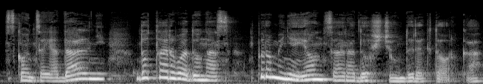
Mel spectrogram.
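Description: A woman reading a first-person story aloud in a dramatic, expressive way. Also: mid-range voice, normal speed. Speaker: audiobook narrator. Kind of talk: first-person scripted narration.

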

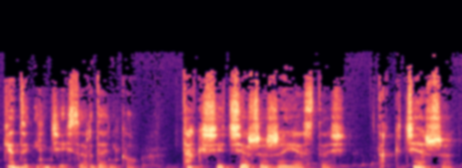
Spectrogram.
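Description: A woman's voice: medium pitch, animated, a little slow, very noisy. A woman voicing a fussy, doting older headmistress in an audiobook, who gushes and frets in a motherly way. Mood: soothing.

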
